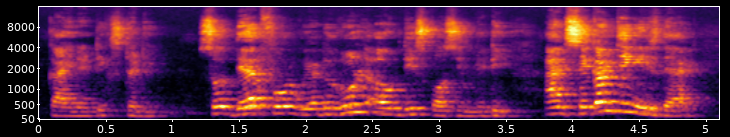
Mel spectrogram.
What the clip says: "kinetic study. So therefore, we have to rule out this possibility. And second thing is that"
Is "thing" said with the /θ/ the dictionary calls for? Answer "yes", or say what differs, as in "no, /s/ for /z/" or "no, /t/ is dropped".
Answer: no, /t/ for /θ/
